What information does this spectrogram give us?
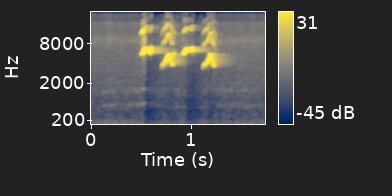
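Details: Gelatik batu, the cinereous tit, in vigorous gacor song: a single quick phrase of four piercing, high whistles alternating slightly up and down in pitch, clean and sharp against faint low hum.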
